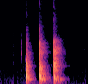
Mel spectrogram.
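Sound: knocking on a door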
